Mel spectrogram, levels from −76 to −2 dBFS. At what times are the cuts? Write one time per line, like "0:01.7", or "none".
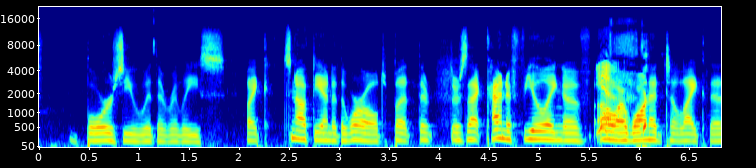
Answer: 0:02.0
